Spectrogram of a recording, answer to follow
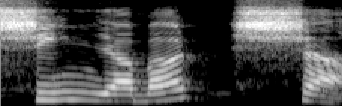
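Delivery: "শিন" and "সা" with a strong whistling sh; শিসের মতো আওয়াজ. Shown as a demonstration. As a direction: hiss a heavy sh in "শিন জাবার সা". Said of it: "সিটি মেরে আওয়াজ হবে". ("শিন জাবার সা"-তে শিস দেওয়া শ)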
